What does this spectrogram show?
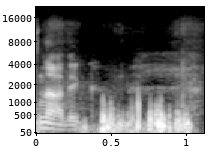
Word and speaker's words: Nudik: Pronunciation is Nudik.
